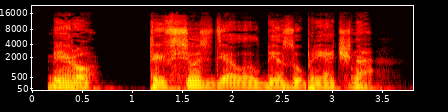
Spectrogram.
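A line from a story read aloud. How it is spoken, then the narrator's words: Whisper in ear. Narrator (Russian): раздался шепот Хицу над его ухом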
